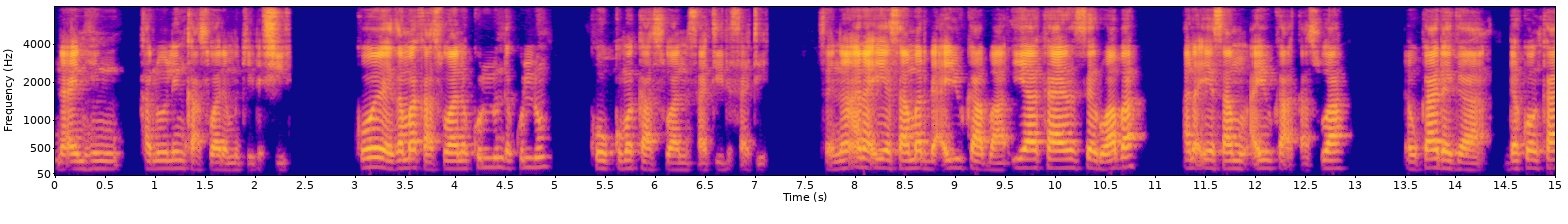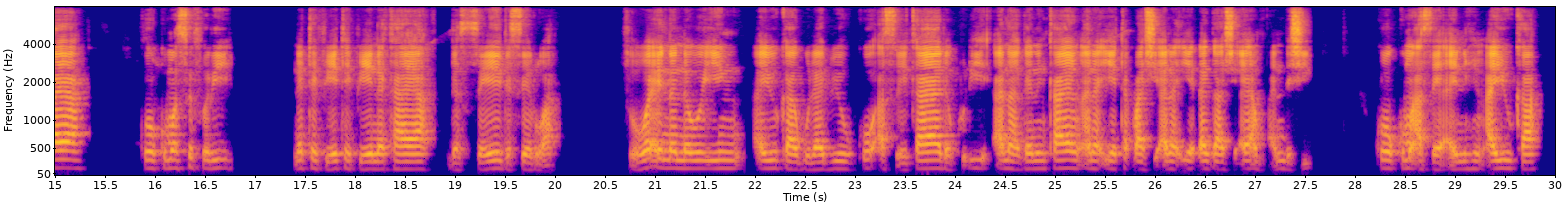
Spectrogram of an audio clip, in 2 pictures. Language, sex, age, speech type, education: Hausa, male, 15-29, spontaneous, tertiary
